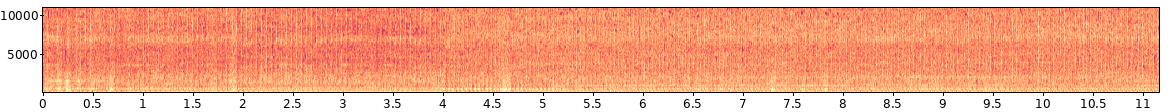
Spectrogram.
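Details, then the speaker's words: Old Gravely small engine revving ragged and uneven with irregular knocks, running badly at high RPM. The points are arcing, and carburetor adjustment doesn't help because the ignition points and condenser are worn. "so see how it runs real like real crappy at high RPMs and stuff and sitting there adjusting the carbet trator and ain't doing any good that's cuz it's got an ignition problem the points of condenser are wore out"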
